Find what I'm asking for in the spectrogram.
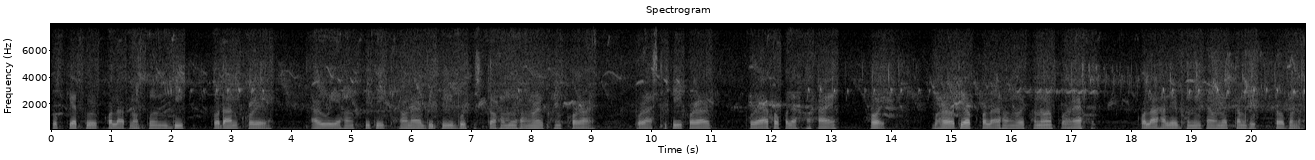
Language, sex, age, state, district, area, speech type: Assamese, male, 18-30, Assam, Sivasagar, rural, spontaneous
